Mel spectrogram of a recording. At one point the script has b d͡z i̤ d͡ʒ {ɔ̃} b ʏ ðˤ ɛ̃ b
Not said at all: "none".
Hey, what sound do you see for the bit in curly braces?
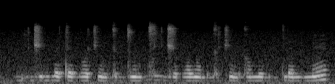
ɔ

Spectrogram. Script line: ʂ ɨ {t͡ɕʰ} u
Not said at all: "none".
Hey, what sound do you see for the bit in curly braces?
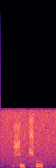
t͡ɕʰ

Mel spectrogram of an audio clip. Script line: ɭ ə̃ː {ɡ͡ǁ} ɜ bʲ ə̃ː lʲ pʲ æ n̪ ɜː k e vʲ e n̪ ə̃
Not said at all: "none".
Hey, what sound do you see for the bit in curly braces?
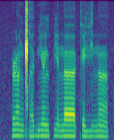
ɡ͡ǁ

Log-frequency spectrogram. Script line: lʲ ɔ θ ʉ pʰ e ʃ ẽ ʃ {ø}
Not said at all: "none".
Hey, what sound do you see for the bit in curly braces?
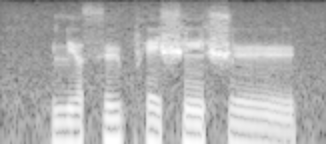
ø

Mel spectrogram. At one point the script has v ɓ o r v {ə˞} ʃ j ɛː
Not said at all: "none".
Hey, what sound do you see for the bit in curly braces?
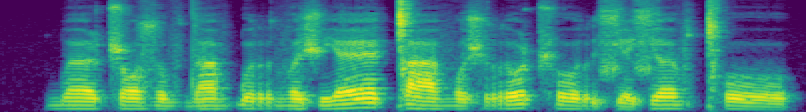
ɜ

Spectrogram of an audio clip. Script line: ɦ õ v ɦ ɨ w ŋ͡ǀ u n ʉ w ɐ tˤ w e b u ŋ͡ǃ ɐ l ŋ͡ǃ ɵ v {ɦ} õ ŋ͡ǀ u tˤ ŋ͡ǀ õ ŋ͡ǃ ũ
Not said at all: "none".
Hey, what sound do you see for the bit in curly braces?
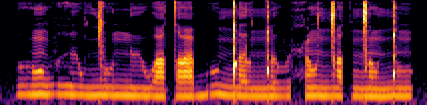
ħ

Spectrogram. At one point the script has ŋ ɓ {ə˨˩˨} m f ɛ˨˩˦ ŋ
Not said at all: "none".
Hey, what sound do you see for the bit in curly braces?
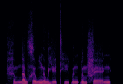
ə˧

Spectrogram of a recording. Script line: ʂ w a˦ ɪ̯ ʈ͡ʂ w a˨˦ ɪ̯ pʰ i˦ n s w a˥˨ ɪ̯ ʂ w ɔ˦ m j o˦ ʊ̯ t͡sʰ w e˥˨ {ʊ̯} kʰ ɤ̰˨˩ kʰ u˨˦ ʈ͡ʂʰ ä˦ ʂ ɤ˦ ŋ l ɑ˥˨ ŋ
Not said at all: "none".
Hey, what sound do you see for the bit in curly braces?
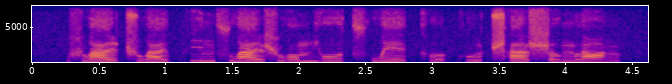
ɪ̯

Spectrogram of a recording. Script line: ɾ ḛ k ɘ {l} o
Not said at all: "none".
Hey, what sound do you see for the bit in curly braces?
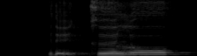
l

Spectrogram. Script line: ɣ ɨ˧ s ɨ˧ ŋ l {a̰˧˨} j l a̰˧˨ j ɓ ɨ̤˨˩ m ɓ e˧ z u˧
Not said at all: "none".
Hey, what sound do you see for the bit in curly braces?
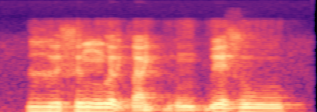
ə̰˧˨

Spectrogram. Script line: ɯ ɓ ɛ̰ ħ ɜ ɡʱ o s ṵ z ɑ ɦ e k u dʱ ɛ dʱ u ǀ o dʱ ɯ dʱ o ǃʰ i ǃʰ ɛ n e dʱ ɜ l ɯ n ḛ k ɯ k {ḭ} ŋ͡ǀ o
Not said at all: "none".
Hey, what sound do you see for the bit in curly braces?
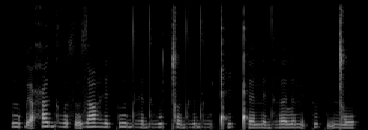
ḭ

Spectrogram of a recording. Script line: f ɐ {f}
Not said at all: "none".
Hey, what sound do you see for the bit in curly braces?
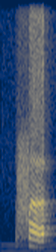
none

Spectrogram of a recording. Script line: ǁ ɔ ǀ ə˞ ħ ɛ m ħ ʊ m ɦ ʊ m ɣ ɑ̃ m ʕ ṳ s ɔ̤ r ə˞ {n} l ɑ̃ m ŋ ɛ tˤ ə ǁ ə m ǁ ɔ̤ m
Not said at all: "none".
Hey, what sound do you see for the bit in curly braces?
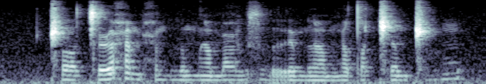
m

